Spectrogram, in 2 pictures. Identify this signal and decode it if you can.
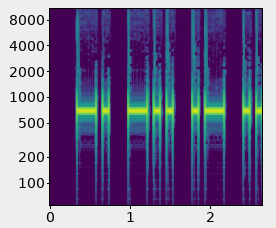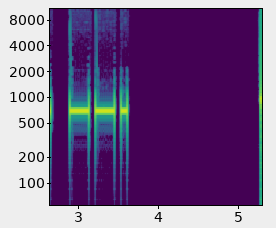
Morse code, heard as a keyed tone, about 15 wpm, 700 Hz. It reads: NDAIG
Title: Code Groups - 5 Letters - 15wpm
